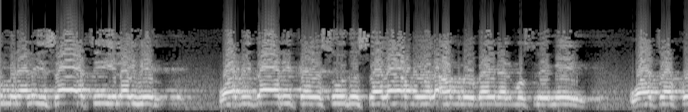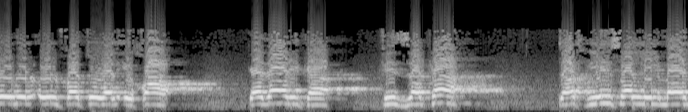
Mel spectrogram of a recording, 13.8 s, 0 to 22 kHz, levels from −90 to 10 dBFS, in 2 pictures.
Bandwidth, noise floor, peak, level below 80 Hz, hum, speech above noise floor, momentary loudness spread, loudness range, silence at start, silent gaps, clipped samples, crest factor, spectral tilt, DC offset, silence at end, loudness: 11 kHz; -34 dBFS; 0 dBFS; -56 dBFS; none; 27 dB; 9 LU; 2 LU; 0 s; none; 2%; 8 dB; -4 dB/octave; under 0.1%; 0 s; -8 LUFS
